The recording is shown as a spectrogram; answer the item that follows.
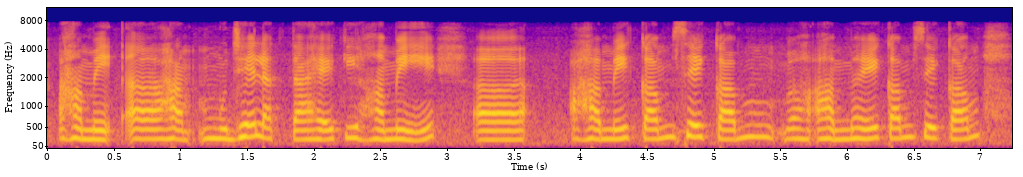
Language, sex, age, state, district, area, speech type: Urdu, female, 18-30, Maharashtra, Nashik, urban, spontaneous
